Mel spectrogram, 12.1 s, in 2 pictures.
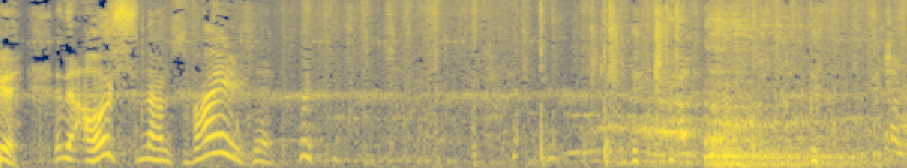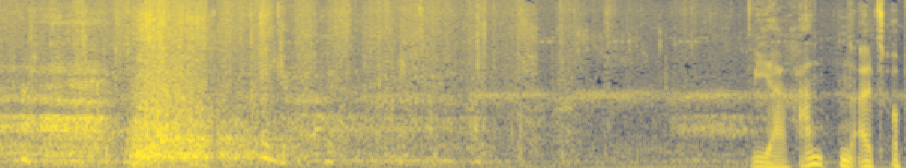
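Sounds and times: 
speech: 0.0 - 2.4, 4.2 - 6.1, 11.1 - 12.0
tiger growling: 2.2 - 11.1
tiger roaring: 3.7 - 9.6
tiger snarling with low rumbles: 3.8 - 9.6.

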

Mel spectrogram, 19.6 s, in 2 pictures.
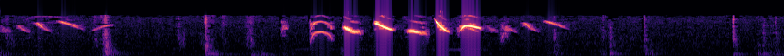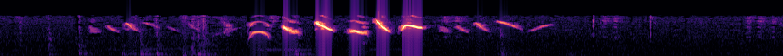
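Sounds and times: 
green-winged saltator whistled song: 0.0 - 1.6, 3.5 - 7.2, 10.9 - 16.8.

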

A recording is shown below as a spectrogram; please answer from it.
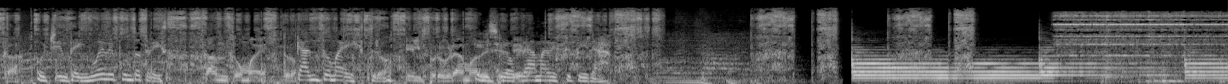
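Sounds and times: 
speech: 0.1 - 7.1
bell ringing with a metallic buzzing clang: 8.5 - 12.2.

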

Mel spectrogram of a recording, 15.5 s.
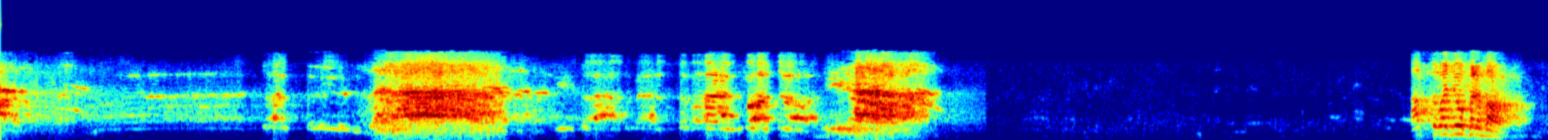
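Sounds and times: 
crowd shouting slogans at a religious debate gathering: 0.0 - 9.5
speech: 14.5 - 15.2.

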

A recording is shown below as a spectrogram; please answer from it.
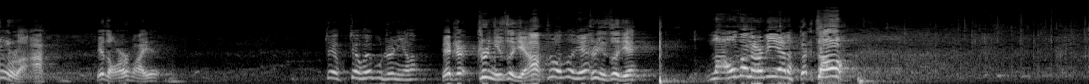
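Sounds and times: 
speech: 0.0 - 1.9, 3.2 - 8.7
laughter: 0.2 - 3.2, 8.5 - 10.8
audience applause at a Beijing stage comedy show: 8.6 - 10.8.

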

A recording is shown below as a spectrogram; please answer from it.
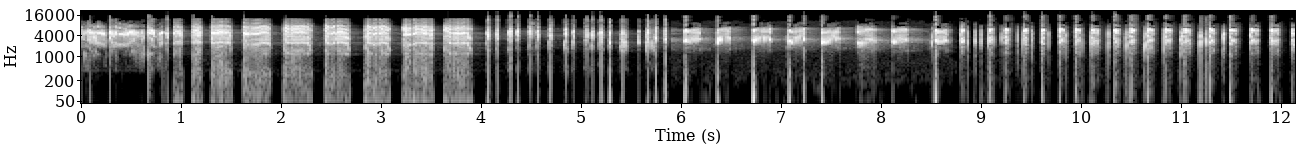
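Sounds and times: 
bird giving rapid dry ticking clicks: 0.0 - 12.1.

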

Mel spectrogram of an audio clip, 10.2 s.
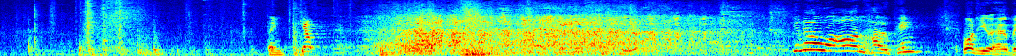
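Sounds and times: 
speech: 2.7 - 3.3, 8.6 - 10.1
laughter: 3.4 - 7.9
door slamming shut: 3.8 - 5.2.

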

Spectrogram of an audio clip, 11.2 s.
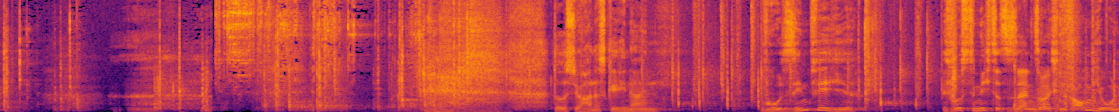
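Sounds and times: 
key ring jangling as a monastery cellar door is unlocked: 2.1 - 5.1, 8.5 - 11.1
speech: 5.6 - 6.8, 7.6 - 8.8, 9.4 - 11.1.

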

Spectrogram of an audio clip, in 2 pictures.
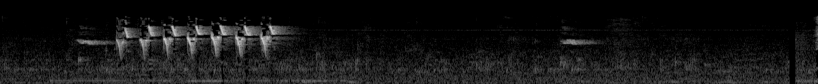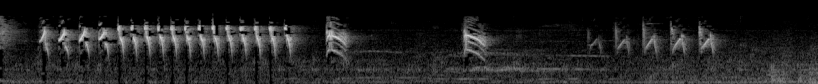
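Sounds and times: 
bar-winged prinia song: 0.1 - 3.2, 8.0 - 15.9.

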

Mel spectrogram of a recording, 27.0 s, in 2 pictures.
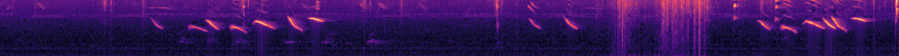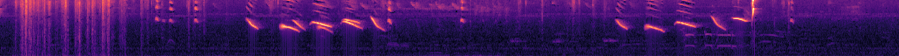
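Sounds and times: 
green-winged saltator song: 2.3 - 5.0, 8.0 - 8.7, 11.4 - 13.1, 17.2 - 19.5, 22.7 - 24.9.

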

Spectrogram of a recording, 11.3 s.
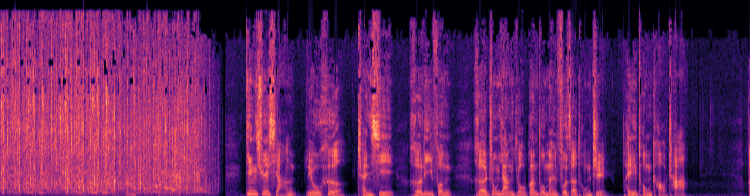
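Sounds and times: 
prolonged applause in a public square: 0.0 - 3.4
speech: 3.7 - 10.4.

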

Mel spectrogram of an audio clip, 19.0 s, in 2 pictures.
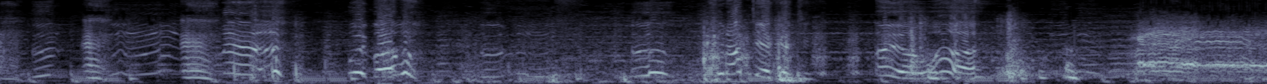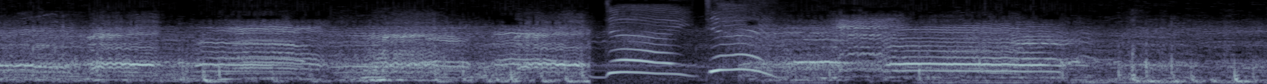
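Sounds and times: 
speech: 0.6 - 3.3, 4.8 - 8.9
sheep bleating in an animated Kurdish-dubbed cartoon: 8.5 - 14.0, 15.2 - 18.9.

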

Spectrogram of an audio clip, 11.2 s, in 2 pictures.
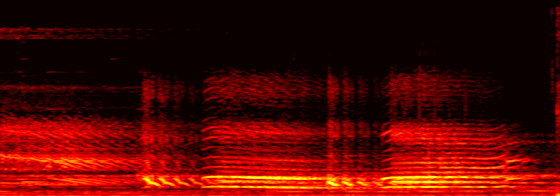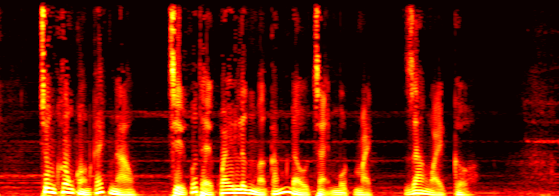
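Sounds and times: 
shrill eerie cry: 0.0 - 5.5
speech: 6.0 - 10.4.

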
